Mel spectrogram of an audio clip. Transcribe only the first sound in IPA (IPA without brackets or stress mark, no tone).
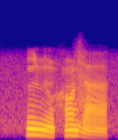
ĩ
